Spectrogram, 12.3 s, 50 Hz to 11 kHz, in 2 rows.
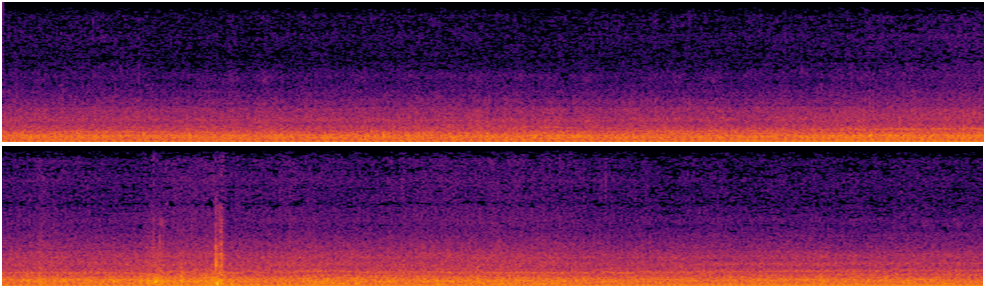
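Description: Yamaha R3's parallel-twin engine running steadily as the motorcycle rides through standing floodwater, with the hiss of the tyres cutting through the water. Two sharp knocks come a little past halfway.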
